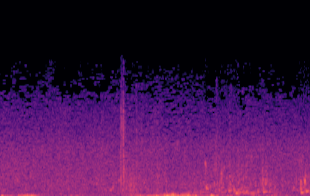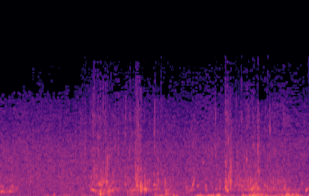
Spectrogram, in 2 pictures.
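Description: Water sloshing and splashing in irregular bursts as a person wades waist-deep and reaches into the water around a fishing net.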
